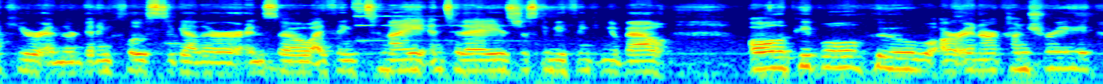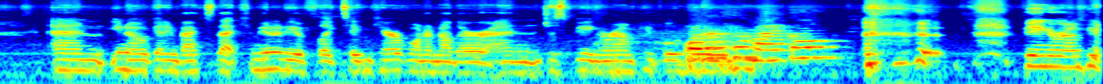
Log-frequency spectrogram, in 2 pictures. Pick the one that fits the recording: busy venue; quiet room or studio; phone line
busy venue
